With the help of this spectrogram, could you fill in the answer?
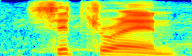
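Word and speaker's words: Citroën: How you pronounce it? Citroen.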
